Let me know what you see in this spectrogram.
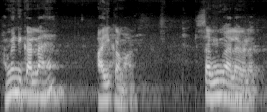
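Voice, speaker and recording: A man's voice: high voice, expressive, moderate pace. Male teacher in an echoey room. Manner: asks the class questions and answers them himself. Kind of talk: step-by-step classroom explanation. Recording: echoey room, dull lo-fi sound, faint hiss.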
